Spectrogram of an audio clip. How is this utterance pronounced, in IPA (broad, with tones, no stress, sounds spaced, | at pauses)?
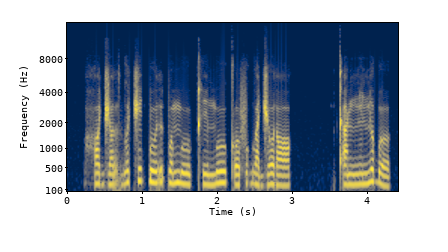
h ɔ˨ d͡ʒ ɔ˨ r ɡ ʊ˦˨ t͡ʃ i˦ k͡p u˨˦ r p ʊ˨˦ m uː˨ kʰ i˨ m uː˦ kʼ o˨ f ʊ˦ ɡʷ a˨ d͡ʒ o˦˨ ɾ ɔ˦ | kʼ a˨ ŋ ɲ ĩ˨ ɲ ʊ˦˨ ɓ ʊ˨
